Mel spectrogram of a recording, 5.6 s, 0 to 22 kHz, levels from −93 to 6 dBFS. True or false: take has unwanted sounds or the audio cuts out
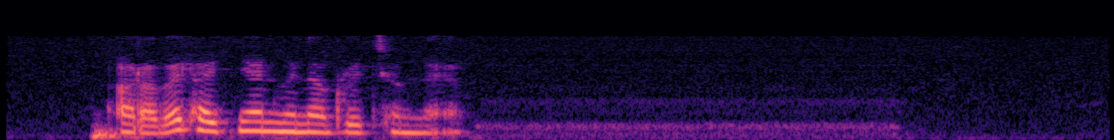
false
